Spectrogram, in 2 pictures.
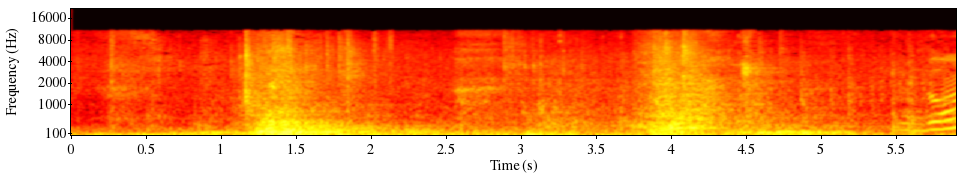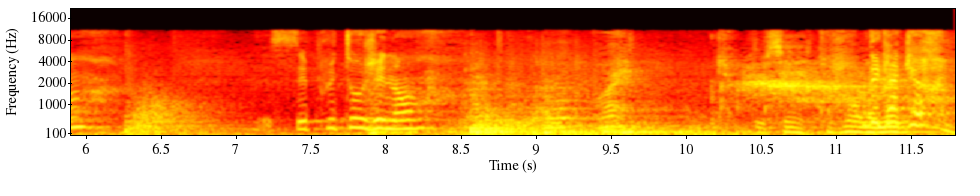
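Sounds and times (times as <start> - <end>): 
heavy metal security door grinding and clanking as it is forced upward: 1.0 - 5.6, 8.5 - 11.5
speech: 7.4 - 8.7, 9.4 - 9.8, 10.4 - 11.7.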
